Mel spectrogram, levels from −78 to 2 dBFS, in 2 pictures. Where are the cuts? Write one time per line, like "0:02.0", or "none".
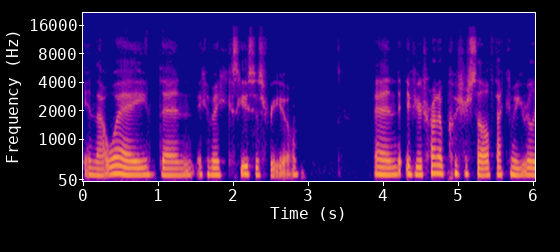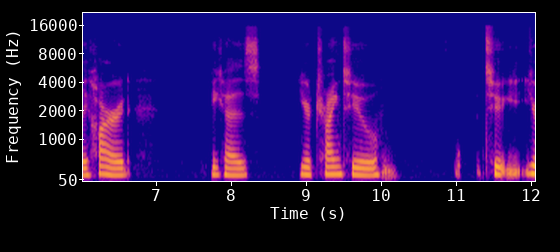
none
